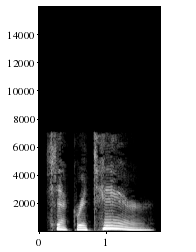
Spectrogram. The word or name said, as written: secretaire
